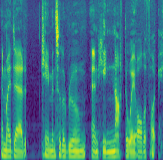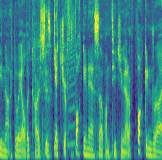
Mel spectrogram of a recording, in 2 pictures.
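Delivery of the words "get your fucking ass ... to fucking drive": crude, coarse, rough-edged delivery. Retelling how a dad told someone to get up: imitating a dad's crude talk. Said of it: "That's the way my dad used to talk".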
